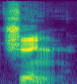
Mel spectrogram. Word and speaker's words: Qing: how you pronounce that qing it's pronounced almost like it's a ch well who are the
